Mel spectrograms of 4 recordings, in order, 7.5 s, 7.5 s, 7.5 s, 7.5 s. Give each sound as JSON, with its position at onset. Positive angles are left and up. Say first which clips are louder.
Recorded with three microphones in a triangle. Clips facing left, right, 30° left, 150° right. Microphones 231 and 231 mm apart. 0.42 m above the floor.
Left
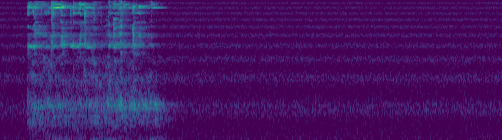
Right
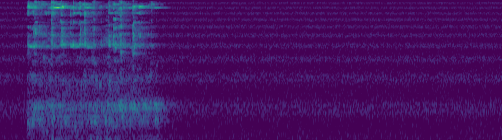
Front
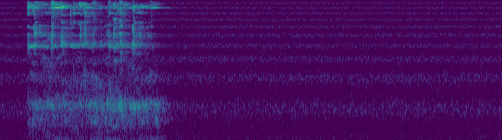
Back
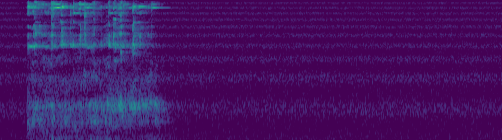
{"t": 0.4, "sound": "keys jangling", "louder": "right 3 dB, back 3 dB", "azimuth_deg": -135, "distance_m": 0.9}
